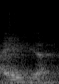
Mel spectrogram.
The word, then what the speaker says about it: Adia: Some of us had a discussion on just how you pronounce I would say Adia. And I spelled that name phonetically to help you with that.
